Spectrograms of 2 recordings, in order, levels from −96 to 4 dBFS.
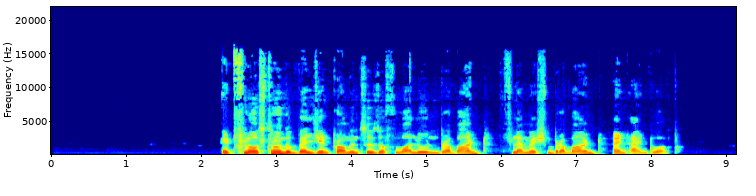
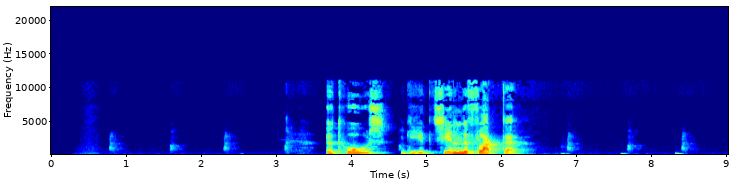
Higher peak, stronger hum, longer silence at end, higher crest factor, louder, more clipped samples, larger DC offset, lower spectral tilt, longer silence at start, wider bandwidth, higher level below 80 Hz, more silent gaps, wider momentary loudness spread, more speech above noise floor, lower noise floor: about the same, -2 dBFS vs -4 dBFS; neither; first, 0.95 s vs 0.7 s; second, 18 dB vs 24 dB; first, -18 LUFS vs -23 LUFS; neither; neither; first, -7.5 dB/octave vs -5.5 dB/octave; second, 2.3 s vs 3.65 s; first, 16 kHz vs 11.5 kHz; about the same, -64 dBFS vs -68 dBFS; neither; second, 11 LU vs 16 LU; first, 66 dB vs 62 dB; about the same, -83 dBFS vs -84 dBFS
